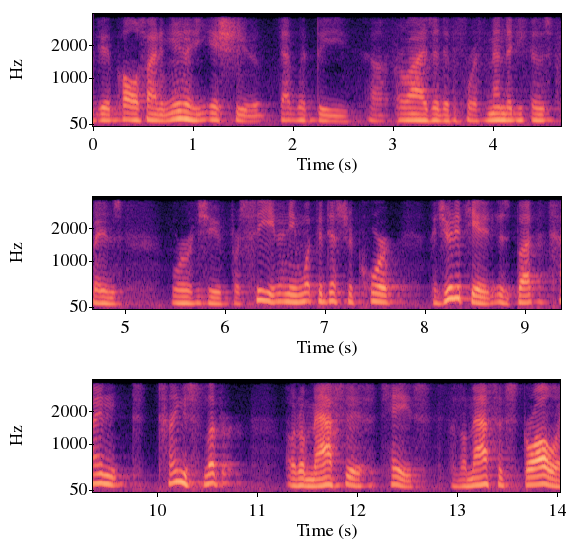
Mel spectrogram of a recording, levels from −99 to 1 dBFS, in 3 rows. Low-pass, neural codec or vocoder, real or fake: 3.6 kHz; codec, 16 kHz, 0.5 kbps, FunCodec, trained on Chinese and English, 25 frames a second; fake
